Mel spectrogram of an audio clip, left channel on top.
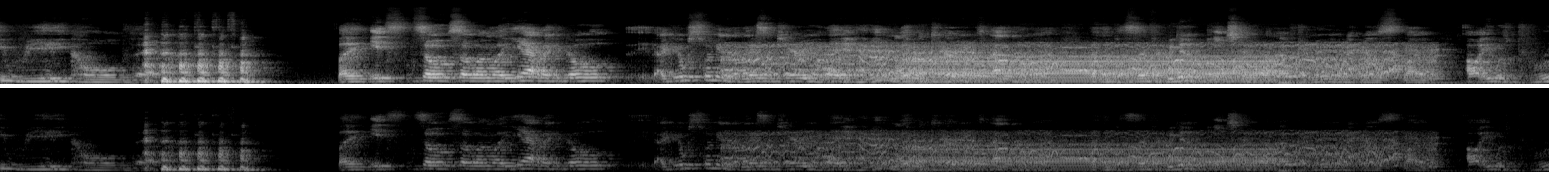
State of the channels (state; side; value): quieter; right; 16.5 dB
